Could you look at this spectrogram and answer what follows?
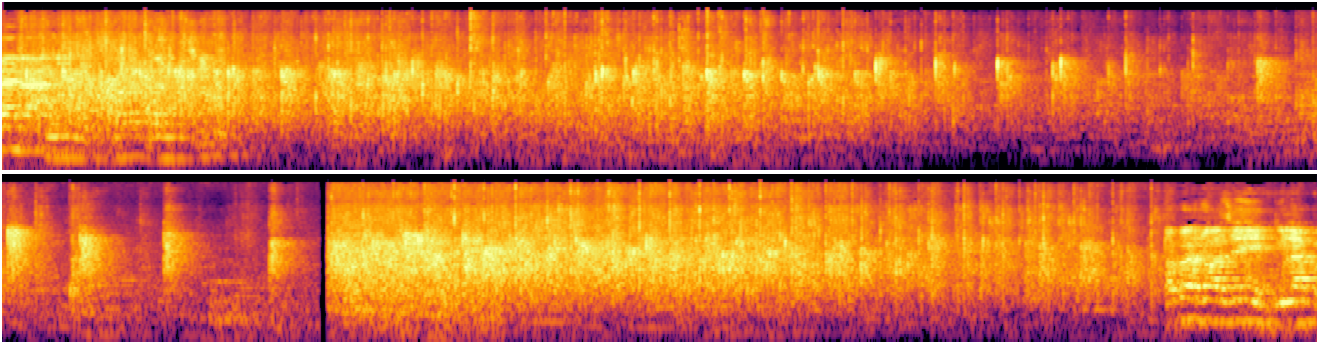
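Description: Guests at a Nepali Christian wedding applaud in long, loud, dense bursts of clapping. There is a brief break about two-thirds of the way through before the clapping resumes, with a murmur of voices mixed in.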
